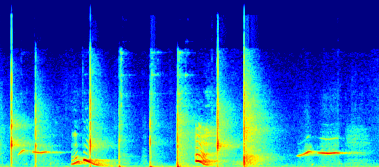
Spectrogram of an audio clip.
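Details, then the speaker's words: Girl with Tourette's making brief whistling bursts, sliding whistled tones and sharp clicks; whistling vocal tic. "pretty much it would just be like little things like whistling saying wow"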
